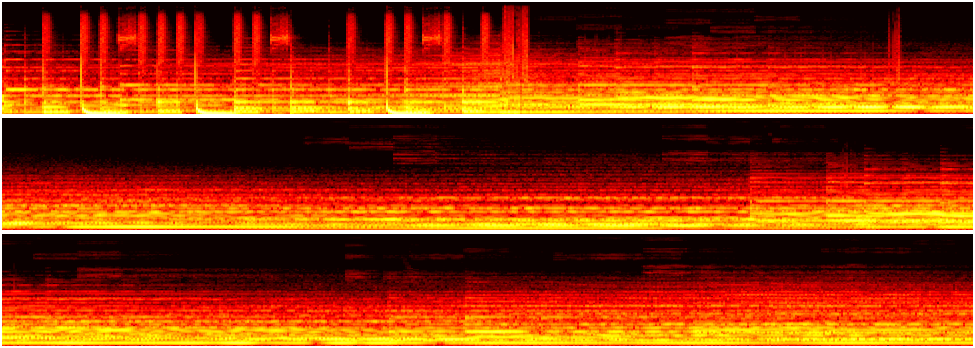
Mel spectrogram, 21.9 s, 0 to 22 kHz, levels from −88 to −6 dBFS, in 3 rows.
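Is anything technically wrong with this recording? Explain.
Yes. Loose connector crackle appears twice, from 3.75 to 3.94 s and from 6.64 to 6.73 s. A worn or dirty contact repeatedly makes and breaks, chopping the signal and adding pops from any DC present, producing brief irregular bursts of scratchy crackle.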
